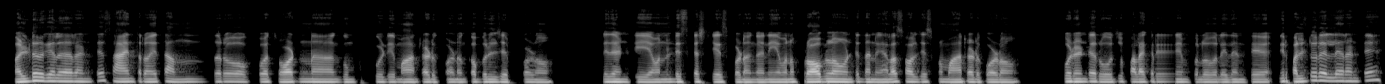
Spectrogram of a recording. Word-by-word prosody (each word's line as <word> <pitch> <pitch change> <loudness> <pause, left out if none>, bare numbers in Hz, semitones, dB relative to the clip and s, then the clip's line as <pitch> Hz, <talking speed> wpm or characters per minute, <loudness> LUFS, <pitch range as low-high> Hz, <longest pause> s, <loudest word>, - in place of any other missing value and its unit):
పల్లెటూరికేళ్లారంటే, 140 0 +3
సాయంత్రం 130 -1 +2
అయితే 130 +3 -5
అందరూ 120 +2 -4 0.2
ఒక 125 +1 -3
చోటున 120 +1 +2 0.3
గుంపు 110 0 -5
కుడి 115 -1 -3
మాట్లాడుకోవడం, 115 0 -1
కబుర్లు 120 0 0
జెప్పుకోవడం, 110 -1 -3 0.6
లేదంటే 115 -1 +1
ఏమన్నా 115 +1 0
డిస్కస్ 120 0 -3
చేసుకోవడం 110 -1 -1
గాని, 110 +1 0
ఏమన్నా 115 +1 +1
ప్రాబ్లమ్ 125 +1 +7
ఉంటే 115 +1 -2
దాన్ని 115 -1 +1
ఎలా 120 - +3
సాల్వ్ 120 -2 0
జేసుకొని 120 -1 -5
మాట్లాడుకోవడం. 110 -1 0 0.5
ఇంకటేంటంటే 130 -1 +2
రోజు 120 +2 -2
పలకరింపులు 120 -1 -2
లేదంటే 115 0 -3 0.2
మీరు 145 - -2
పల్లెటూరేళ్లారంటే 155 +2 +1
120 Hz, 130 wpm, -23 LUFS, 115-130 Hz, 0.6 s, ప్రాబ్లమ్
